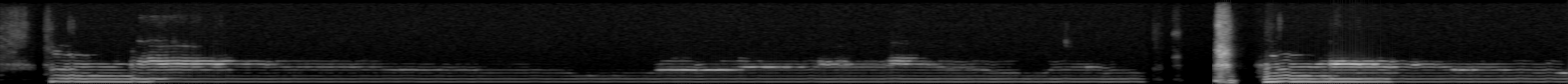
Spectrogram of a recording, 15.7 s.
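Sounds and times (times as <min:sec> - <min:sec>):
overtone singing: 0:00.5 - 0:11.5, 0:12.6 - 0:15.6.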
